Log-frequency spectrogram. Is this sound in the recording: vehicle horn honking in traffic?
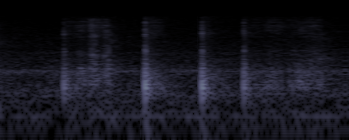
no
